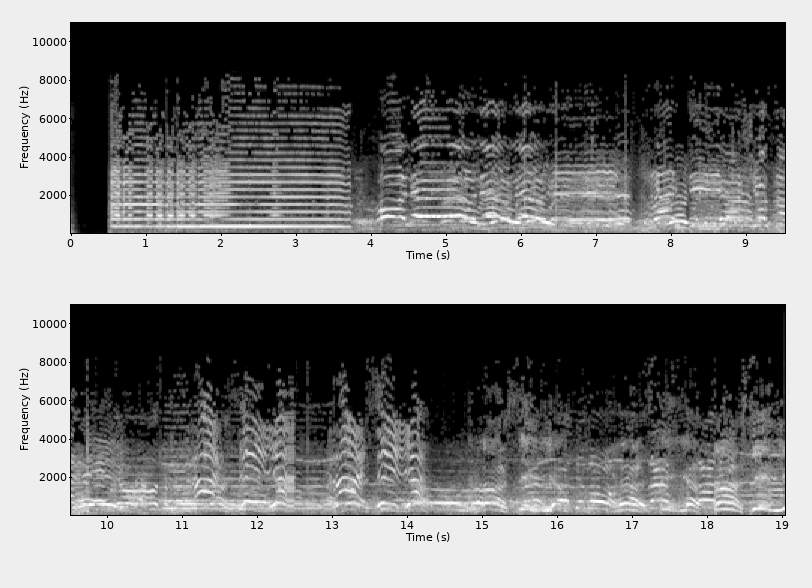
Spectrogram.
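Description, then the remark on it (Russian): A loud crowd of Russian football fans celebrating the Russian national team's game of the day before, with a blaring horn at the start followed by dense shouting, whooping and rhythmic chanting of "Russia!" throughout. “Потому что я хочу, чтобы наши режиссеры показали нам кадры, как реагируют на вчерашнюю игру, блестящую игру российской сборной, российские болельщики.”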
